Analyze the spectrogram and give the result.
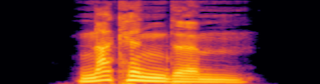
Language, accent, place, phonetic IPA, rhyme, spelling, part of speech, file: German, Germany, Berlin, [ˈnakn̩dəm], -akn̩dəm, nackendem, adjective, De-nackendem.ogg
- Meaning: strong dative masculine/neuter singular of nackend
